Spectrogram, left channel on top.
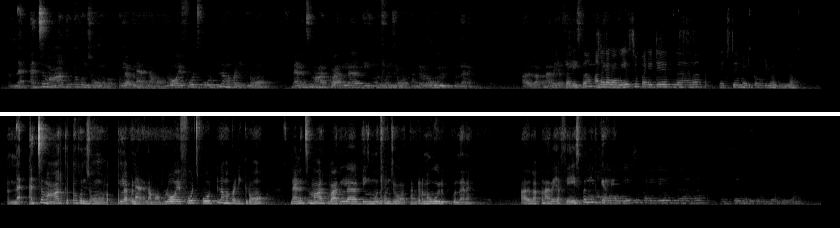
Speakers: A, on the right (about 80°); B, on the left (about 80°).
A: நெனச்ச மார்க்குதா கொஞ்சம் இல்ல அப்ப ந நம்ம அவ்ளோ எஃபர்ட்ஸ் போட்டு நம்ம படிக்கிறோ நெனைச்ச மார்க் வரல அப்படிங்கும் போது கொஞ்சம் சங்கடமாவும் இருக்கும் தானே அதெல்லா நெறையா ஃபேஸ்
B: கரெக்ட்தா
A: பண்ணியிருக்கே
B: ஆனா நம்ம முயற்சி பண்ணிட்டே இருந்த தான் நெக்ஸ்ட் டைம் எடுக்க முடியும் இல்லைங்களா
